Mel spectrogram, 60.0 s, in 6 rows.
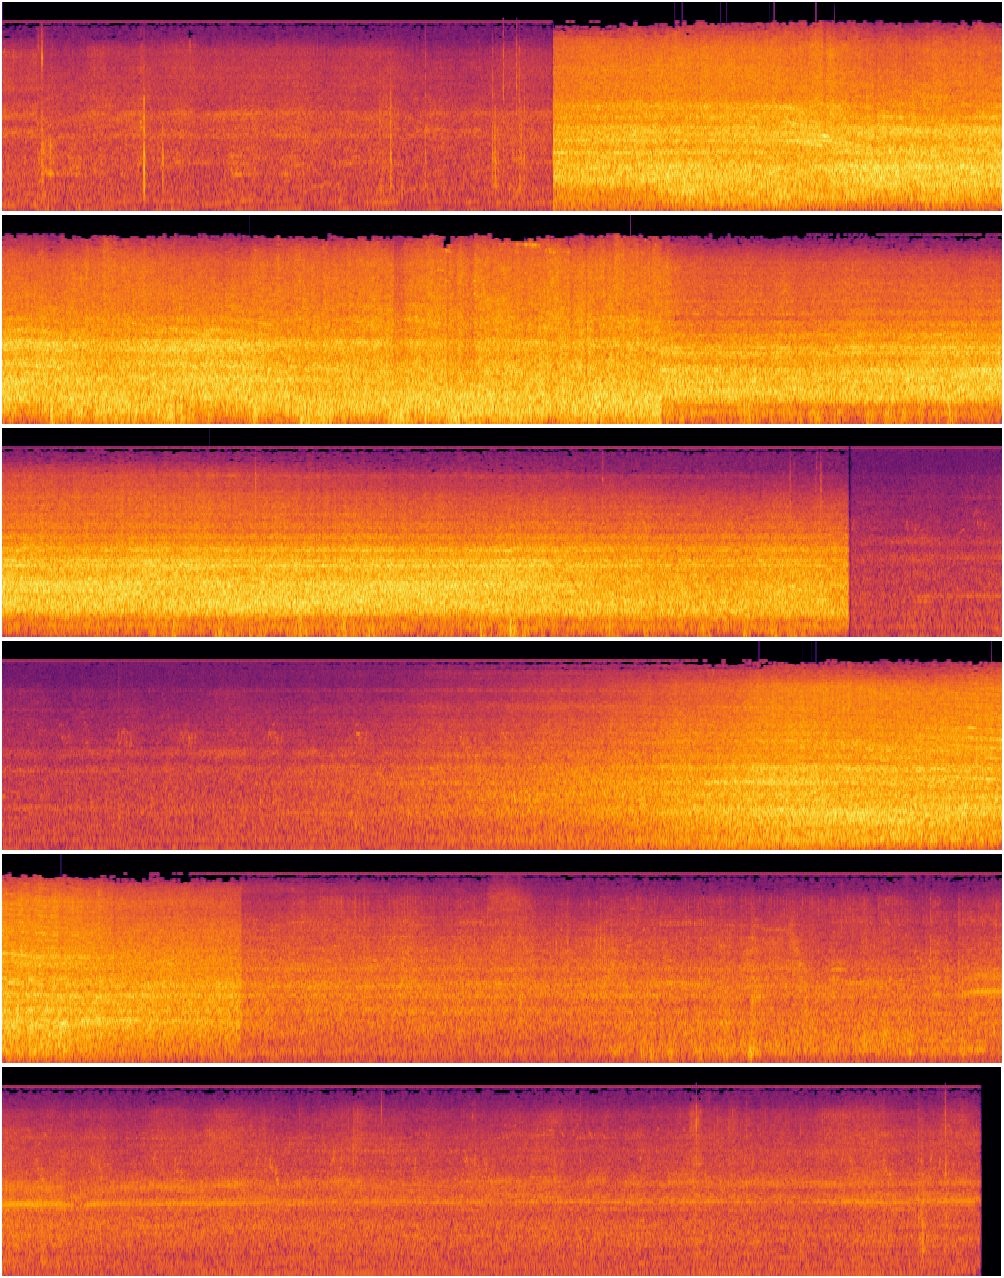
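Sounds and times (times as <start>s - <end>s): rail noise of diesel train: 0.0s - 59.8s
train passing close by: 0.0s - 59.8s
high-pitched wheel squeal: 49.1s - 55.5s.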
